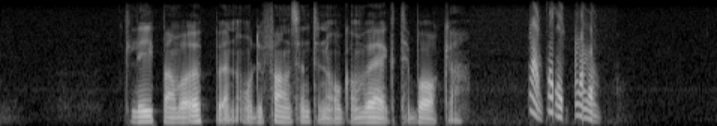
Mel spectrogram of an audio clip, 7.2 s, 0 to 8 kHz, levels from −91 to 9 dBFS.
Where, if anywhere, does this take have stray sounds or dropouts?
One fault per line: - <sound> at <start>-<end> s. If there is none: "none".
- chirp at 5.3-6.0 s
